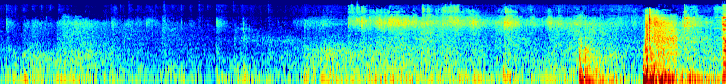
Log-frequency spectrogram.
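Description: Naval video game battle as an enemy battleship is destroyed, a low continuous rumble of distant gunfire swelling into two heavy explosions near the end.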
